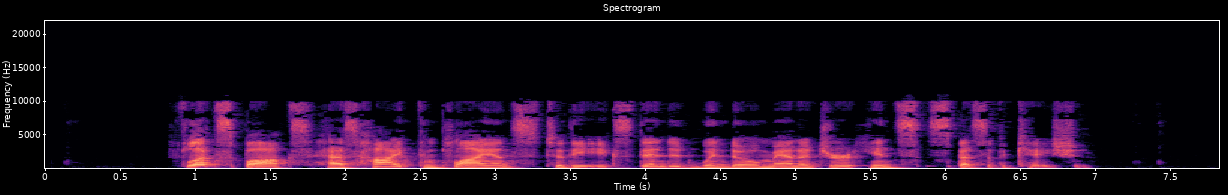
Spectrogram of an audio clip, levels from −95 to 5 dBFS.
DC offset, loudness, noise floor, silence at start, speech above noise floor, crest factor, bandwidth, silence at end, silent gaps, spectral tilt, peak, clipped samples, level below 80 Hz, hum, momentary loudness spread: under 0.1%; -20 LUFS; -87 dBFS; 0.9 s; 67 dB; 20 dB; 10.5 kHz; 0.9 s; none; -4.5 dB/octave; -2 dBFS; under 0.1%; -64 dBFS; none; 12 LU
